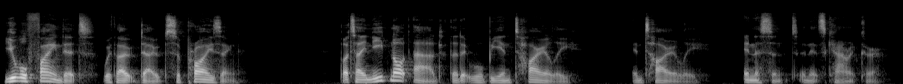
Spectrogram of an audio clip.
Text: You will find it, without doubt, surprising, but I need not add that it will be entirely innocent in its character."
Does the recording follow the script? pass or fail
fail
